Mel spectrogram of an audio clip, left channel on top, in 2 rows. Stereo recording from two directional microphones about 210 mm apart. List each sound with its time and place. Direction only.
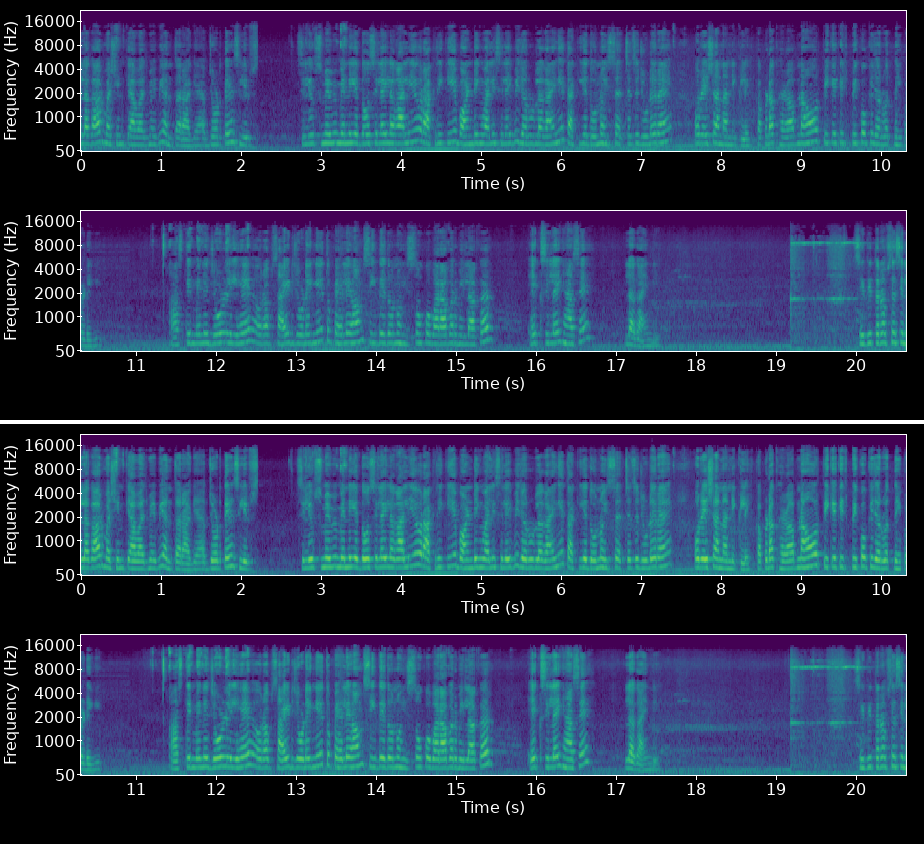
0.0 s a woman's voice: 45° right (ahead or behind)
20.1 s speech: centre (ahead or behind)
